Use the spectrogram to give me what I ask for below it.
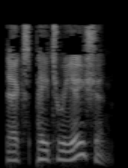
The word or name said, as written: expatriation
